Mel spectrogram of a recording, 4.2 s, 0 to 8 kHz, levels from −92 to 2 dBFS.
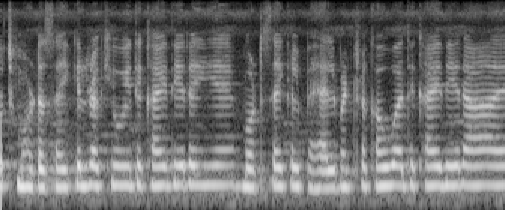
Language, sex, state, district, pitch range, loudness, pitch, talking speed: Hindi, female, Chhattisgarh, Balrampur, 235-245 Hz, -16 LUFS, 245 Hz, 270 wpm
